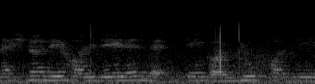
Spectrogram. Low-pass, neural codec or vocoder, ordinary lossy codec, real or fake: 7.2 kHz; none; AAC, 32 kbps; real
